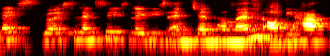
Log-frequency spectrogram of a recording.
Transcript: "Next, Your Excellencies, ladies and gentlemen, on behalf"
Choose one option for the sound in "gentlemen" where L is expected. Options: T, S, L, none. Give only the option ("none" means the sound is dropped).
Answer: L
